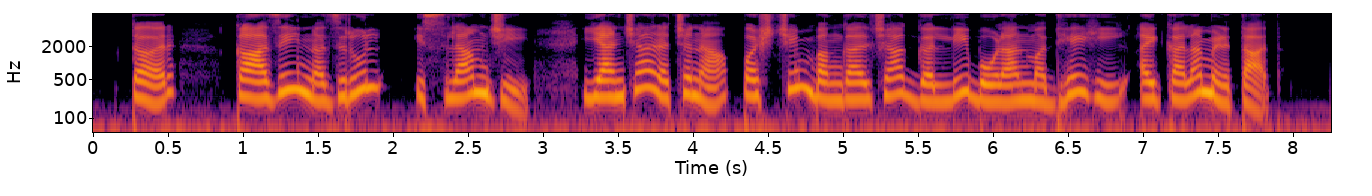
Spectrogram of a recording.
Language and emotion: Marathi, neutral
